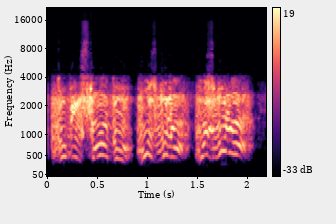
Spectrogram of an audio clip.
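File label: Serbian damaged engine mood med, speech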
